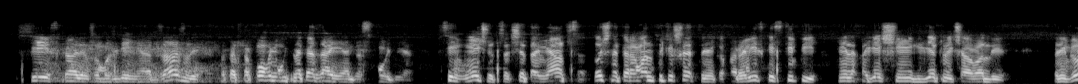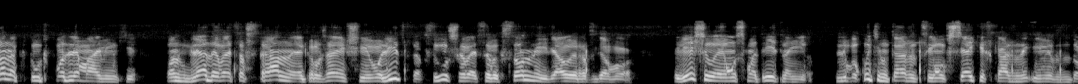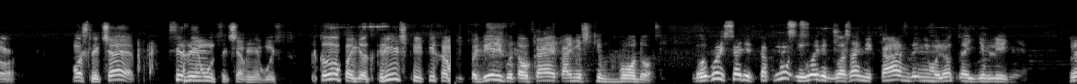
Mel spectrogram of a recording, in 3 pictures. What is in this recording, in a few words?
Mic noise; xiaomi buds 6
